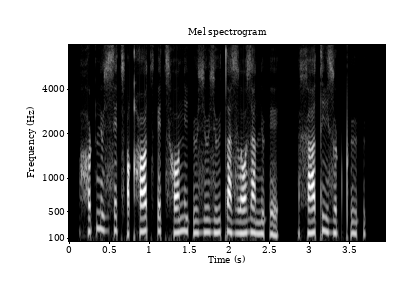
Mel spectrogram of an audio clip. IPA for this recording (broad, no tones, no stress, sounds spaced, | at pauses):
h ɔ ʈ n ʉ z s e t͡sʼ ʊ qʰ o t͡sʼ e t͡sʰ ɔ n i ʔ ʉ z ʉ z ʉ t̪ a z l ɔ z a n ʉ ʔ e | x a t i z o ʈ pʼ ʉ ʔ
